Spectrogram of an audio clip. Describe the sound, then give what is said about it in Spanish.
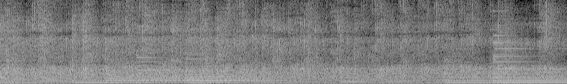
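An audience gives the Lord another loud round of applause, a dense, even crackle of many hands clapping, with sustained keyboard chords holding underneath throughout. “Dele otro fuerte aplauso Señor y vamos a entrar.”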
